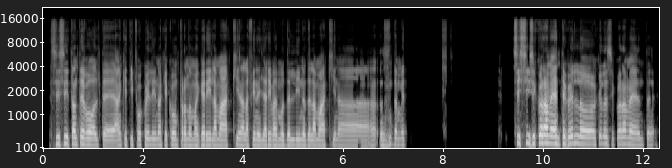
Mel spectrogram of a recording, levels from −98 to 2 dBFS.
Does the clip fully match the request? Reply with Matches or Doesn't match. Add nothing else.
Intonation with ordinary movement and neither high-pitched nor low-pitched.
Matches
